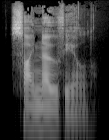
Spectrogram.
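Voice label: "synovial", British English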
